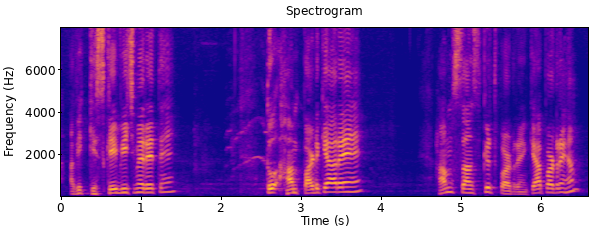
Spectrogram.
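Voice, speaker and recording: A middle-aged man with a Hindi accent leads a Sanskrit grammar class, calling out letters one by one. He speaks very slowly in a slightly high voice, often posing a question and answering it himself. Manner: drills sounds, asks and answers his own questions; slow, deliberate recitation of letters. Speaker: Sanskrit teacher.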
